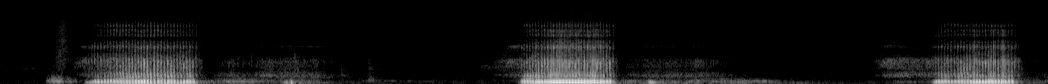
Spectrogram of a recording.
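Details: Sleeping Weimaraner dog indoors, recorded with a RODE NTG3B microphone: three loud, rasping snores about every four seconds, each roughly a second long, with softer breathy rattles trailing after the first two.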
